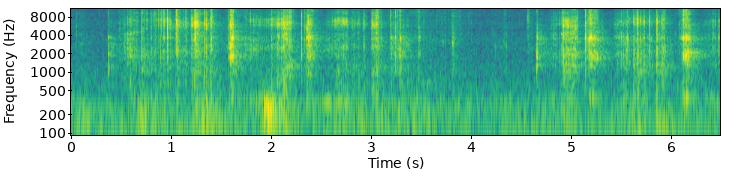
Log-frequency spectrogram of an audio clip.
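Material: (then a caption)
Soap. A knife shaves crunchy flakes off a hand-held, solid green bar of dried soap. Quiet, dry scraping comes in bright, crisp bursts, with short pauses between strokes.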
